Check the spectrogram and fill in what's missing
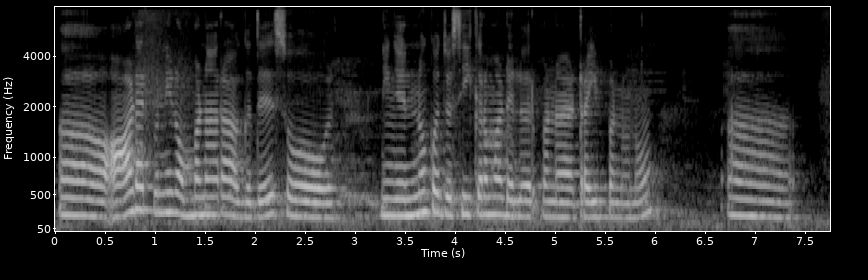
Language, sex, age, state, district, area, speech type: Tamil, female, 18-30, Tamil Nadu, Salem, urban, spontaneous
